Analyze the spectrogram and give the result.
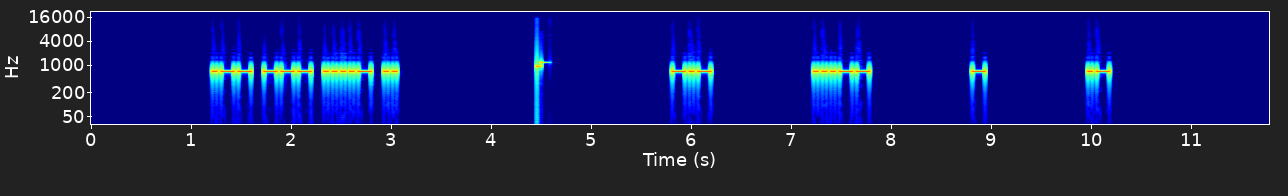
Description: Morse code, heard as a keyed tone, about 28 wpm, spaced as for 12 wpm, 700 Hz. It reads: WO4I K3TA
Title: USA Call Signs - 4 Characters - 8x Character Spacing - 28wpm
